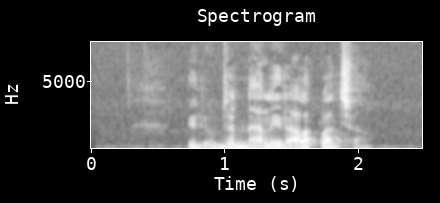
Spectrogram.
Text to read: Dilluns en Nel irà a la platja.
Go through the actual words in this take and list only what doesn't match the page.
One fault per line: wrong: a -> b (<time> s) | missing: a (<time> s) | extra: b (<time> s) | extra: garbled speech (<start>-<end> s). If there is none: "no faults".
no faults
